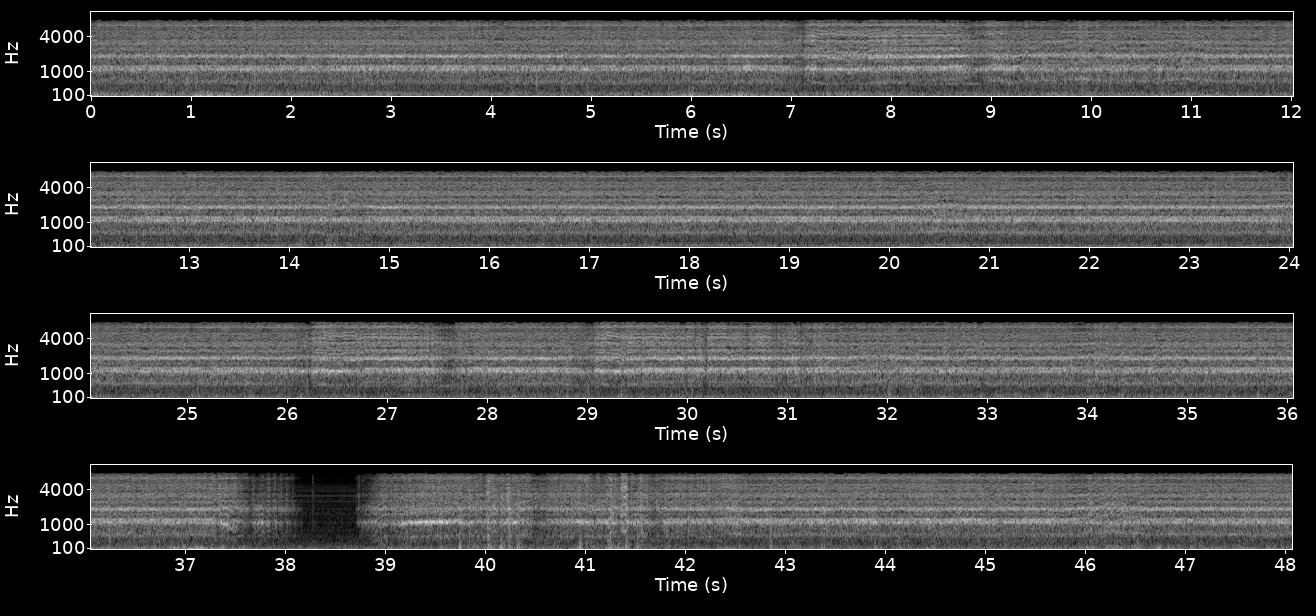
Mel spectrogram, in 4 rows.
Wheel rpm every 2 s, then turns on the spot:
160, 160, 160, 160, 160, 160, 160, 160, 160, 160, 160, 160, 160, 160, 160, 160, 160, 160, 120, 90, 160, 160, 160, 160.
none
